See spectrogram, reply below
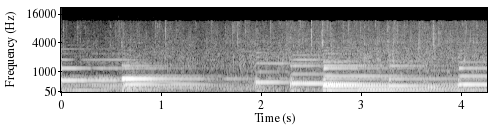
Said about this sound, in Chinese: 今天的北京一直在下雨，我从爸爸车后座的窗户一直看到十二楼阳台的玻璃，淅淅沥沥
